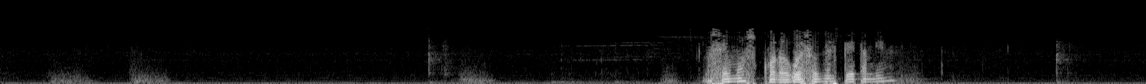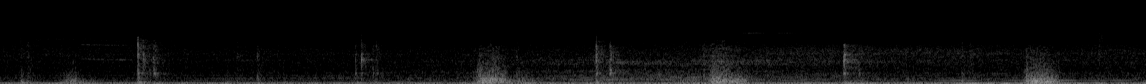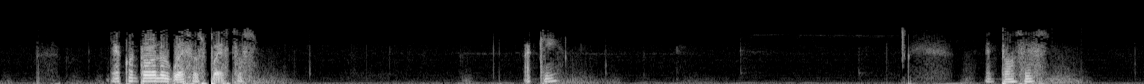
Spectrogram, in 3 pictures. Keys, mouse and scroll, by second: 5.6 right click, 6.8 KP_6, 7.7 KP_Add, 7.7 KP_6, 8.3 KP_Add, 8.3-9.1 shift+scroll down 1, 10.3 i, 11.8 right click, 12.8 i, 13.2 right click, 15.2 i, 16.4 right click, 17.3 i, 19.7 i, 21.5 right click, 21.7 i, 24.6 KP_1, 26.4 shift+scroll up 1, 27.8 KP_Subtract, 33.6-34.1 shift+scroll down 1.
